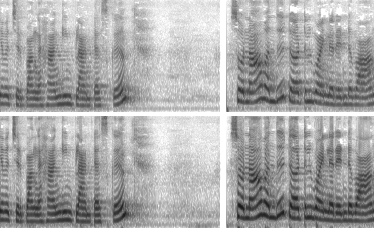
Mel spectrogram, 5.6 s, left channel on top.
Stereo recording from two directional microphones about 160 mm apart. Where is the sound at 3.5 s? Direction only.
40° right (ahead or behind).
